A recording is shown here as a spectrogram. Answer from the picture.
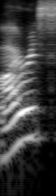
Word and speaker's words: Iris: My name is Iris and I also react to Iris if you want to pronounce it that way.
